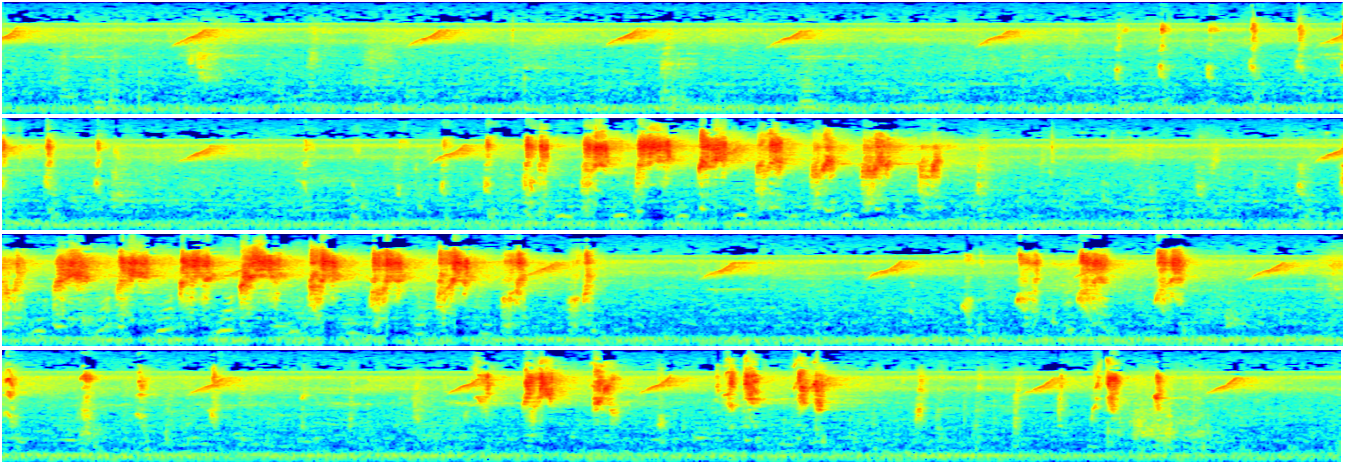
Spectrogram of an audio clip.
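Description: Baby macaque screaming in runs of rapid, shrill, high-pitched squeals, the longest about ten and fifteen seconds in, after fainter rising chirps in the first few seconds. These are an infant's distress cries, begging its mother for milk.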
